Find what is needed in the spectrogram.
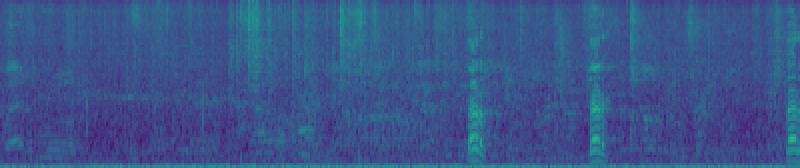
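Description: A loud, deep, steady rumble, with a person shouting short calls about five and six seconds in and again at the end.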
